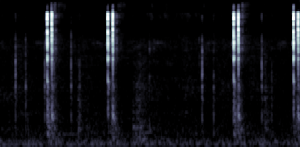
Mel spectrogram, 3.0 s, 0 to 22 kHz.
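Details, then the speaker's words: 2004-2009 Mazda 3 horn relay plugged into the fuse box and triggered with the lock button: sharp crisp double clicks show the relay switches normally; the horn fault is a shorted, corroded wire after the relay. "So, that clicking there is what you're looking for."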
